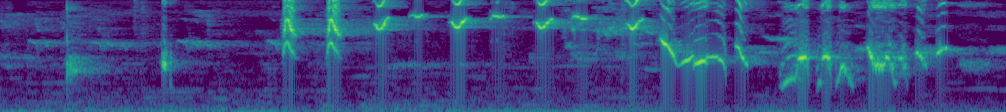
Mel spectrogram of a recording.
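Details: White-rumped shama (murai batu) singing tembakan and besetan phrases with coarse fill: scattered high thin notes, a string of short sharp ticks, then a lower, quick, twisting warble.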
